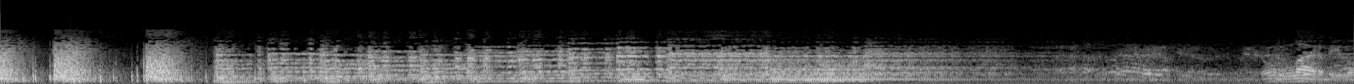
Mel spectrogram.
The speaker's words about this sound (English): Start shooting.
